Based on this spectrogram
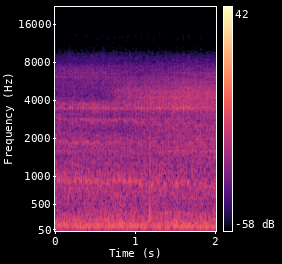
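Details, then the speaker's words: BMW K100 motorcycle after a 7-month rebuild, after its first ride in cold weather: smooth, even, quiet idle with a low steady hum and no knocks or misses, called the quietest 1000 heard; normal idle. "Man, I said, I don't think I've ever heard any 1000 as quiet as this."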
